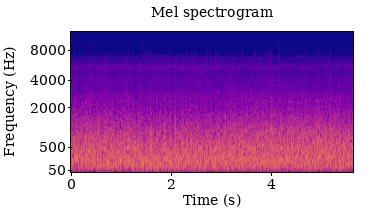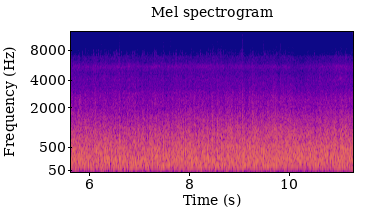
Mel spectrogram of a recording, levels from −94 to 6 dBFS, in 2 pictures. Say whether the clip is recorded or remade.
remade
